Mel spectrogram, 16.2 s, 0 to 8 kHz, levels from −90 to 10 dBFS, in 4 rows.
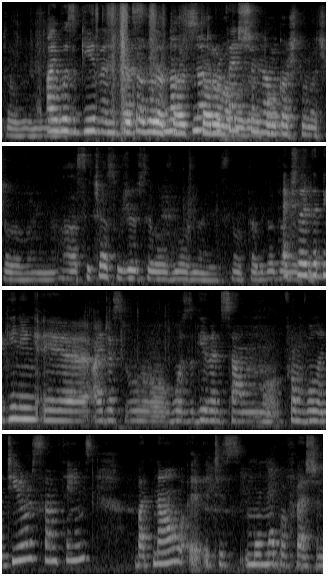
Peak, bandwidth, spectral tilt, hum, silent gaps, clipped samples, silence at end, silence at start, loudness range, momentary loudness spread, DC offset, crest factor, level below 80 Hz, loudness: -14 dBFS; 8 kHz; -4.5 dB/octave; none; none; under 0.1%; 0 s; 0.05 s; 12 LU; 18 LU; under 0.1%; 22 dB; -72 dBFS; -35 LUFS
